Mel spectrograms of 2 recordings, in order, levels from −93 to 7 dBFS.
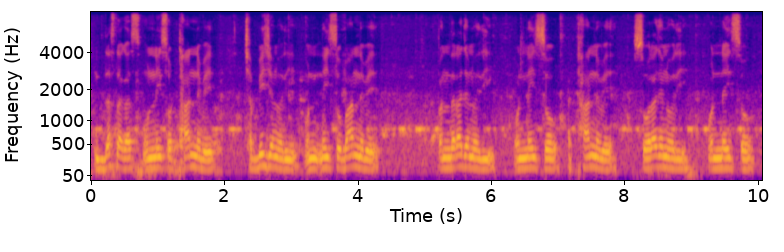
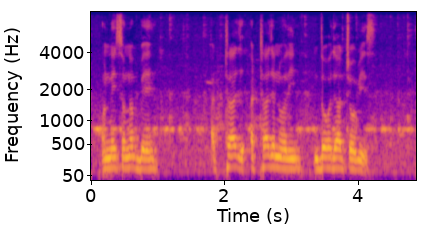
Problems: constant background noise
